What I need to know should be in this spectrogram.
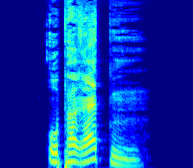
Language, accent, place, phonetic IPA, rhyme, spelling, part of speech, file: German, Germany, Berlin, [opəˈʁɛtn̩], -ɛtn̩, Operetten, noun, De-Operetten.ogg
- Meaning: plural of Operette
